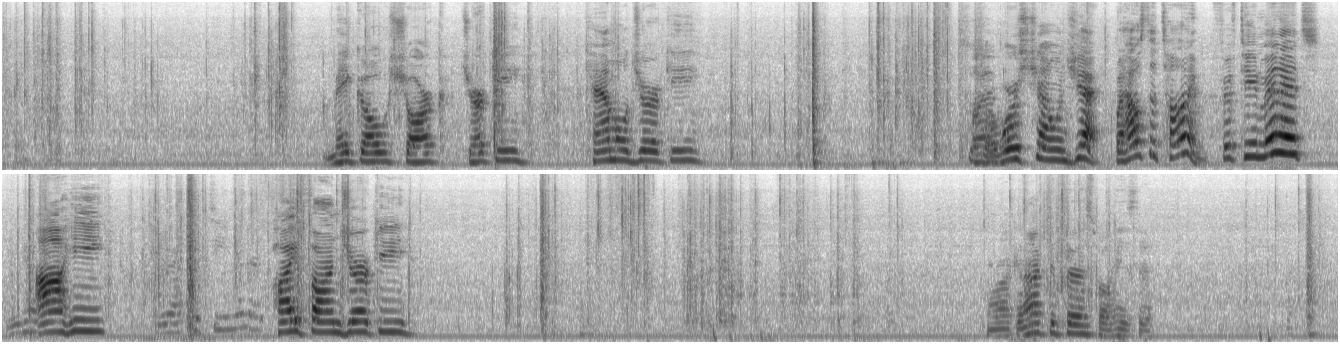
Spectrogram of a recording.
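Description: Plastic packaging crinkles in hands.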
